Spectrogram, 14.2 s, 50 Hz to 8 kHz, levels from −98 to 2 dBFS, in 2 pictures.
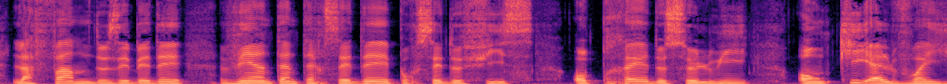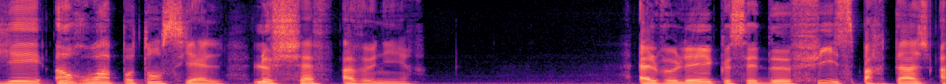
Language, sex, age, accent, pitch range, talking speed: French, male, 50-69, French, 100-150 Hz, 130 wpm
